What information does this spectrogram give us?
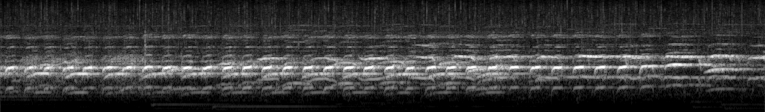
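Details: Greater bird-of-paradise giving loud, nasal honking calls in a rapid, steady series of about two to three notes per second. Several voices overlap into a continuous chorus of harsh, harmonic honks, with no other clear sounds.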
